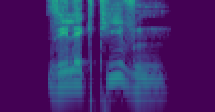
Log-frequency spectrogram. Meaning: inflection of selektiv: 1. strong genitive masculine/neuter singular 2. weak/mixed genitive/dative all-gender singular 3. strong/weak/mixed accusative masculine singular 4. strong dative plural
- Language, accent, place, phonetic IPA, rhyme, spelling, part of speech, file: German, Germany, Berlin, [zelɛkˈtiːvn̩], -iːvn̩, selektiven, adjective, De-selektiven.ogg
